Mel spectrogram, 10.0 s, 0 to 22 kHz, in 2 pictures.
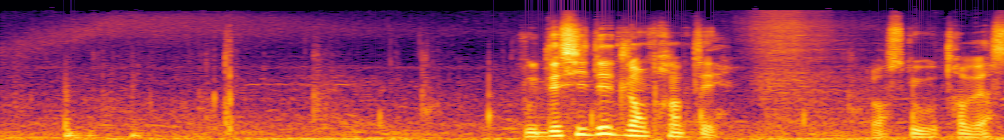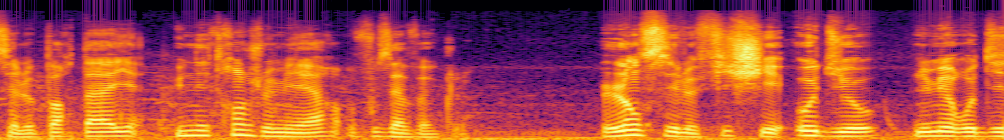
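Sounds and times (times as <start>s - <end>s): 
horse hooves galloping: 0.0s - 3.2s
speech: 2.6s - 10.0s.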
